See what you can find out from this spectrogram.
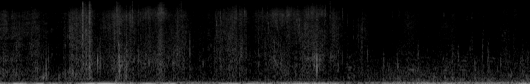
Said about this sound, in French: Là, nous sommes en pleine expédition. Dans la forêt du pont de Vincennes. Nous marchons dans les feuilles.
